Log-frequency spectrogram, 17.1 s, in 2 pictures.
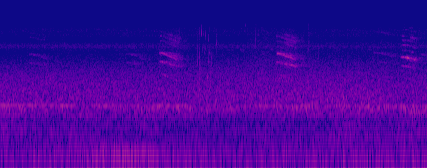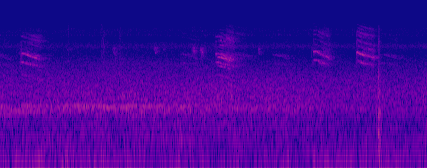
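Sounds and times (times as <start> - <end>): bird calling: 5.5 - 6.1, 7.5 - 9.5.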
